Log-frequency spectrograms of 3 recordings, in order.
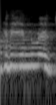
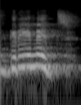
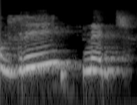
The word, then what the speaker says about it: Greenwich: इट्स नॉट ग्रीनविच, इट्स ग्रीनिच। Spelling I know, it's W is written but W is silent, so it's बोलो ग्रीनिच, ठीक है?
